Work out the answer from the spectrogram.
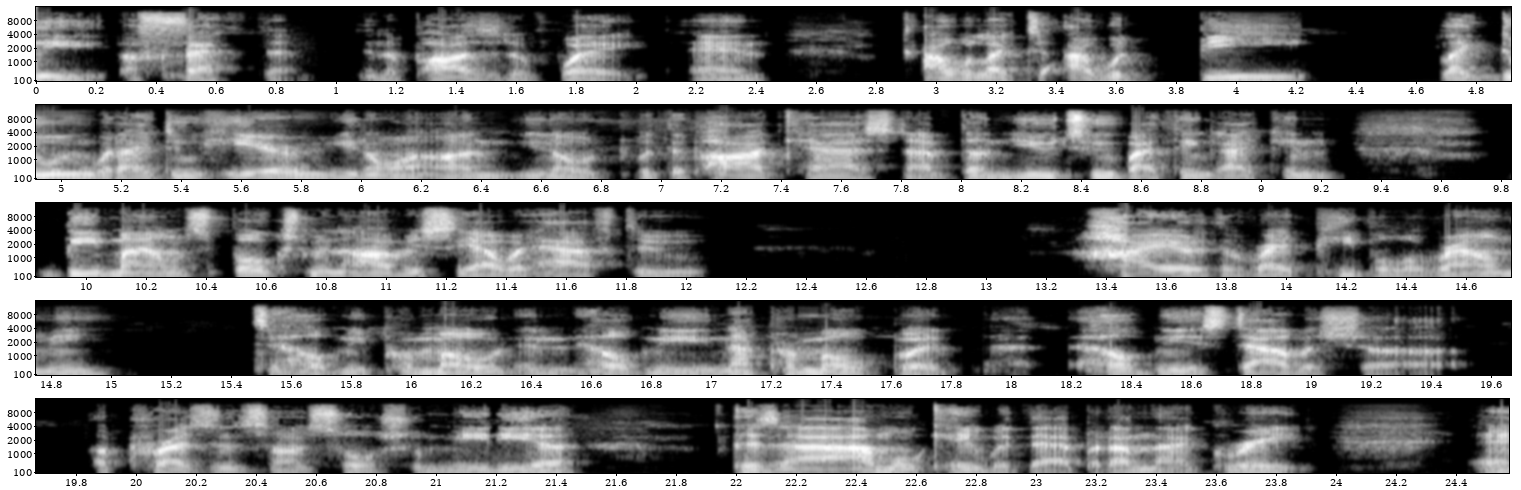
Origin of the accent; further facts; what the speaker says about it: New York City, New York, United States; growing up in New York City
